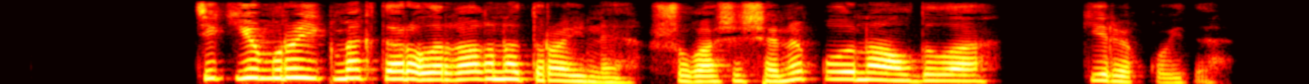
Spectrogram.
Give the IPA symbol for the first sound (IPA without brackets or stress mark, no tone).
t̪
